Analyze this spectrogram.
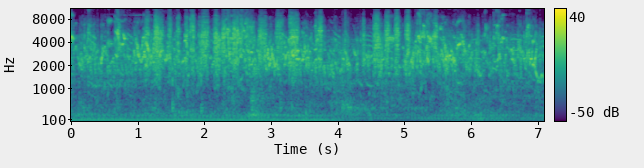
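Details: Several budgerigars on October 31, 2023 chatter continuously in a dense, scratchy warble of overlapping high chirps and twitters, with a faint low hum in the first few seconds.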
